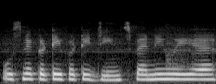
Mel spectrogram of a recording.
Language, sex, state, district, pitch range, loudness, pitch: Hindi, female, Punjab, Fazilka, 230-240 Hz, -14 LUFS, 235 Hz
